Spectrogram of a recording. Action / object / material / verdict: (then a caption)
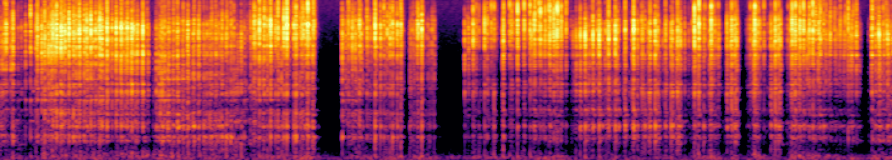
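scrape / studded plastic tumbler scratched with fingernails / plastic / none. Long nails scratch and rub the studded surface of a hollow pink plastic tumbler held up in the air. The result is a bright, dry, continuous scratching texture with rapid ticking grain, broken by a few brief pauses.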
